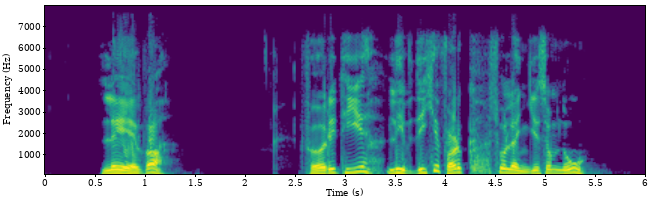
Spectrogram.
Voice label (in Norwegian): "leva", Numedalsmål; Verb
